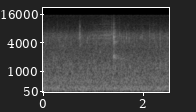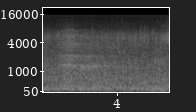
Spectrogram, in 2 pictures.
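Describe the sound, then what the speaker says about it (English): River flowing with a steady broadband rush of water, continuous and moderately distant, with faint splashes and trickles over it and no voices. "More of the river flow"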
